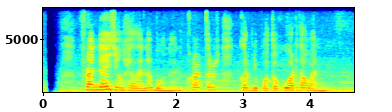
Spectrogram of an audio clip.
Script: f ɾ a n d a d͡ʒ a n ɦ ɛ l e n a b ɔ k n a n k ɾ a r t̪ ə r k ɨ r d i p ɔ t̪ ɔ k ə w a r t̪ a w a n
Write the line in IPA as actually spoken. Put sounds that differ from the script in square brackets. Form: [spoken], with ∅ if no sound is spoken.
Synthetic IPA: f ɾ a n d a d͡ʒ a [ŋ] ɦ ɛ l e n a b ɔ [∅] n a n k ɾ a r t̪ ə r k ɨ r d i p ɔ t̪ ɔ k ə w a r t̪ a w a n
